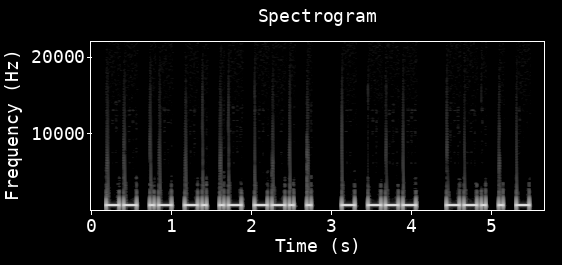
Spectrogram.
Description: Morse code, heard as a keyed tone, about 22 wpm, 700 Hz. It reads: MANAGE TO GET
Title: Sentences from Top 1400 Words 22wpm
